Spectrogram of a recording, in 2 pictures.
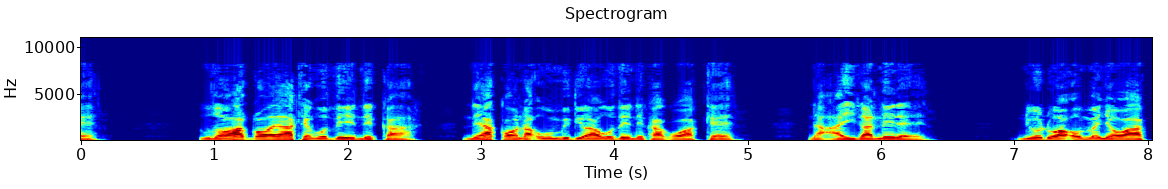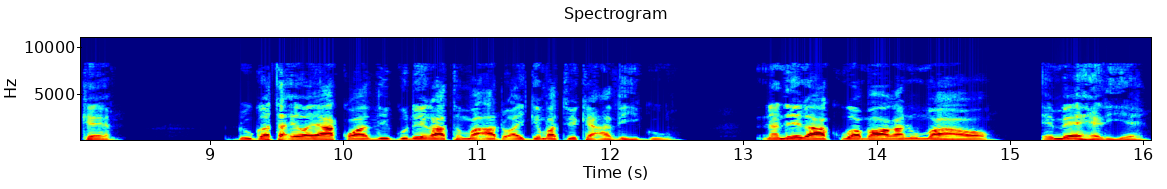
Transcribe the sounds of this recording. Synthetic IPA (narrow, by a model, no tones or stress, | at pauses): ɾuðawaŋɡɔɾɔjakɛɣoðeːndeka | neakɔnaʔomiðiɔwaɣoðeːndekaɣwakɛ | naʔaiɣaneɾɛ | neondowaʔomɛɲɔwakɛ | duːɡataeɔjakwaðiːɡuneɣatomaʔandoaiŋɡematwekɛaðiːɡu | naneɣakuamawaɣanumaɔ | emɛːɦɛɾiɛ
